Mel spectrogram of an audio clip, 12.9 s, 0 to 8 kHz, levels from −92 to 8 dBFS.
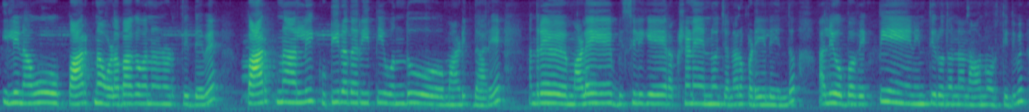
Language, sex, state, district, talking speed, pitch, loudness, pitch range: Kannada, female, Karnataka, Bellary, 120 wpm, 240 Hz, -22 LUFS, 225-255 Hz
